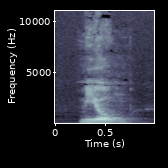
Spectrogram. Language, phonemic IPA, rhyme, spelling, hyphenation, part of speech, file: Dutch, /miˈoːm/, -oːm, myoom, my‧oom, noun, Nl-myoom.ogg
- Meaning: a myoma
